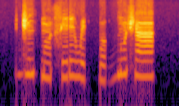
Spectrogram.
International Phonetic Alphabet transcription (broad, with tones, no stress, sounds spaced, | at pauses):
d͡ʒ ĩ˧ k͡p ũ˨ s i˨˦ ɾ i˧ w e˨ k͡p o˨ ɡ͡b ũ˧ ʃ ã˧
